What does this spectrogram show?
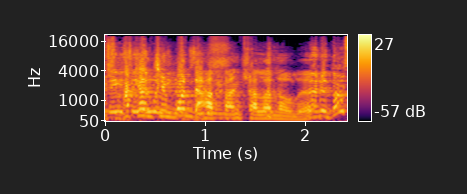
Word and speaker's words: Hakan Çalhanoğlu: Hakan Çalhanoğlu. Çalhanoğlu. Oh, aye, the Turkish man's telling me. He said pronounce it right as well. Hakan Çalhanoğlu.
